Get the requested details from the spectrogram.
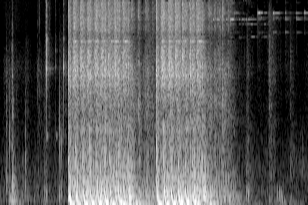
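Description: A rifle fires a rapid burst of loud shots in an echoing room.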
